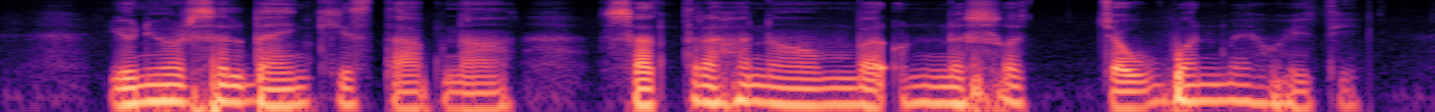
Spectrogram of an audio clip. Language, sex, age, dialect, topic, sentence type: Hindi, male, 41-45, Garhwali, banking, statement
